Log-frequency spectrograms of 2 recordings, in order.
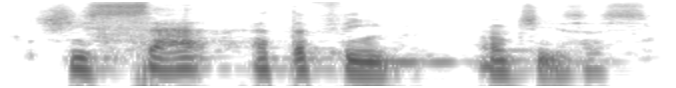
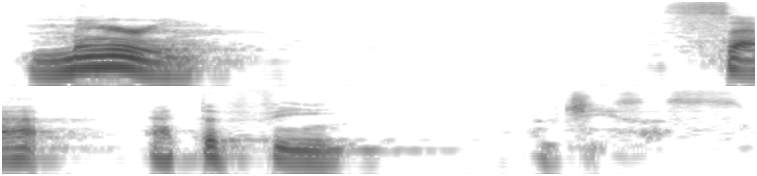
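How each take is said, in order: First: Much softer, almost breathed; near whisper. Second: Slow, soft reverent telling; hushed reverence. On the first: Preacher repeats Mary's devotion to the congregation, near whisper. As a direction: breathe the words out to the room. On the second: Preacher lingers on Mary at Jesus' feet, slow hush. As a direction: let it fall to a hush. Preacher drops voice for key point. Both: Acted.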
